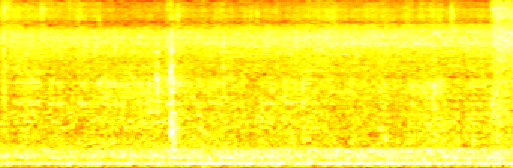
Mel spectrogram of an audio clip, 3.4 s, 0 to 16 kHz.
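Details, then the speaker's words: 1950s Wizard Citation wringer washer, small water leak noted, agitator running: smooth low motor hum with soft, even churning and no grinding or clunks; works fine. "Here's how you turn the agitator on. Agitator works well, and the Wringer, so it's"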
